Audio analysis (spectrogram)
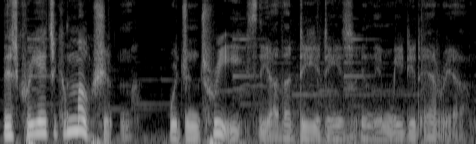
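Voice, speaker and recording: A man narrating a scripted fantasy story in a measured, formal manner. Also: on the low side, very animated, mellow, faint music behind.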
